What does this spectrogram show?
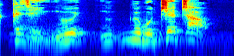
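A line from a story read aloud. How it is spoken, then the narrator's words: Furious murderous voice. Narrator (Vietnamese): Tống Khuyết đại nộ, sát ý lập tức bùng nổ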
